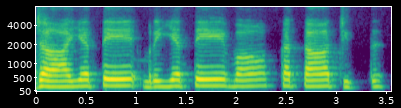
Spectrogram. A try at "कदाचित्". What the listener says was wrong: I'm hearing it as katachit, but it is kadachit.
